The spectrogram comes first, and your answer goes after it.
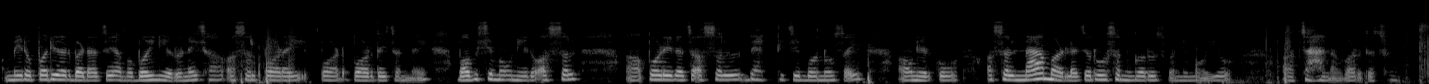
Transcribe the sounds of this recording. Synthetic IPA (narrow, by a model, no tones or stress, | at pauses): meɾopʌɾiwarbaʈʌt͡saĩʌbʌbʌjniɦʌɾunʌjt͡sʰʌʌ̰sʌlpʌɽajpʌpʌɽd̪ʌjt͡sʰʌnʌ̰jbʱʌbisjemauniʌɾṵʔʌsʌlpʌɽeɾʌt͡saĩʌsʌlbʱjʌk̚t̪it͡sʌĩbʌnosɦʌ̰juniʌɾuko | ʌsʌlnamɦʌɾulajt͡saĩrosʌnɡʌɾosbʱʌnːemʌjo | t͡saɦana̰ɡʌrd̪ʌt͡sʰu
